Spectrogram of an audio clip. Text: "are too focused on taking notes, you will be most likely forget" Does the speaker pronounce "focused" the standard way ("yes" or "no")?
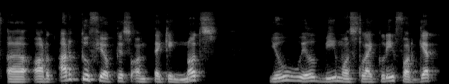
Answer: no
